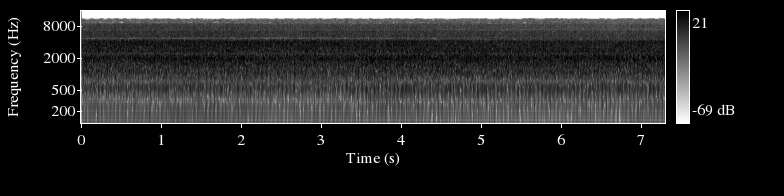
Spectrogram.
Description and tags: am static 1
Static with buzzing sound on AM radio band. Recorded from an old Sony FM/MW/LW/SW radio reciever into a 4th-gen iPod touch around Feb 2015.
